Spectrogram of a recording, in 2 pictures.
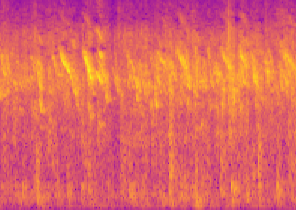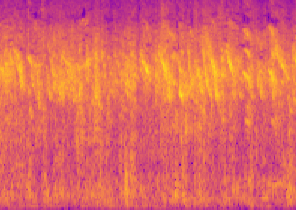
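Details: Chicks with a hen: dense, continuous high-pitched peeping from many chicks throughout, overlapping in a busy chorus, with softer lower clucking sounds underneath.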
